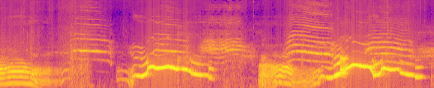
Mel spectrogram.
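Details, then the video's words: Dog going crazy over weird sounds, howling continuously: long wavering howls that rise and fall, breaking into yelping, quavering notes, with some high chirping tones in the background. "Dog goes crazy over weird sounds"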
